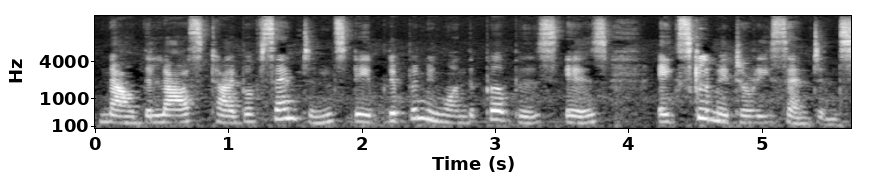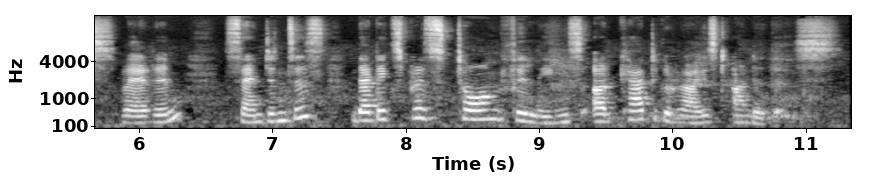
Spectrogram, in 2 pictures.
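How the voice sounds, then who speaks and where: A woman teacher gives a grammar lesson at a slow, careful pace. She explains each point patiently and speaks directly to her students. A faint background hum sits under her voice. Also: mid-range voice, lively intonation, low-quality recording. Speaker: English teacher. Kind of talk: recorded school lesson.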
